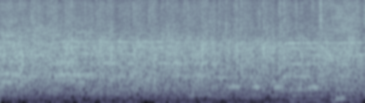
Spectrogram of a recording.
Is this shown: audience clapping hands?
yes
